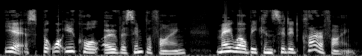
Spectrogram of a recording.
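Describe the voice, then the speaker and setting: A woman acting an agreeable, opinionated university student in a scripted exam dialogue, speaking in a measured, clear way. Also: mid-range voice, expressive, no echo, studio quality, natural voice. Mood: agreeable, reasoning. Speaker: student in a listening test dialogue.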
